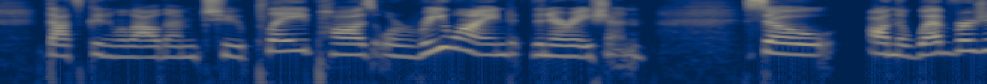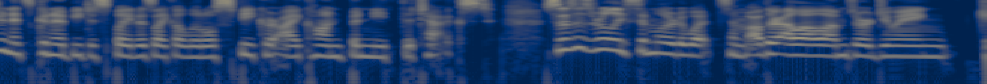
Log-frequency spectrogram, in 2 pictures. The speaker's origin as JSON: {"language": "English", "country": "Canada", "lives_now": "United States", "said": "We are bilingual in Canada. As some of you may know, I am Canadian, but I live in the States."}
